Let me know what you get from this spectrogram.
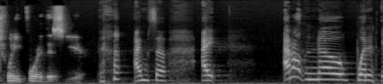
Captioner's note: chuckles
